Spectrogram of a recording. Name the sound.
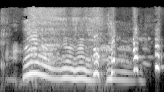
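voice imitating snoring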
